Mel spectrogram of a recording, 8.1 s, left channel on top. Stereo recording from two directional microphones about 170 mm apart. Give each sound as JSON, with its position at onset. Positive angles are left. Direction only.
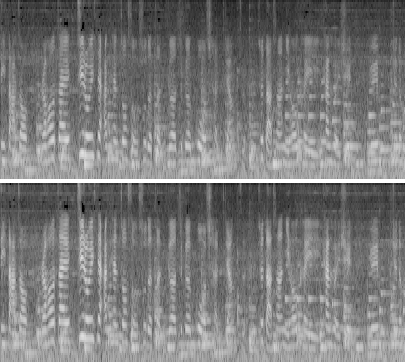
{"t": 0.0, "sound": "speech", "side_deg": 0}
